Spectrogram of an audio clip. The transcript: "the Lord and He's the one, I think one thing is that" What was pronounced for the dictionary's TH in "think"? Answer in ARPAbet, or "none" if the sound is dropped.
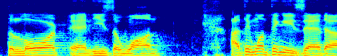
TH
